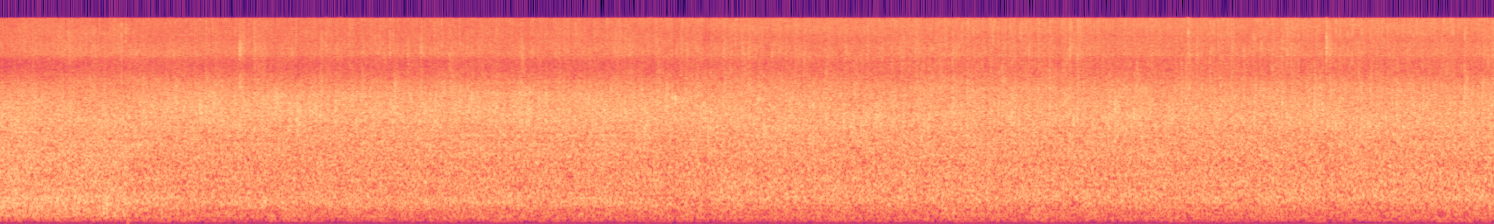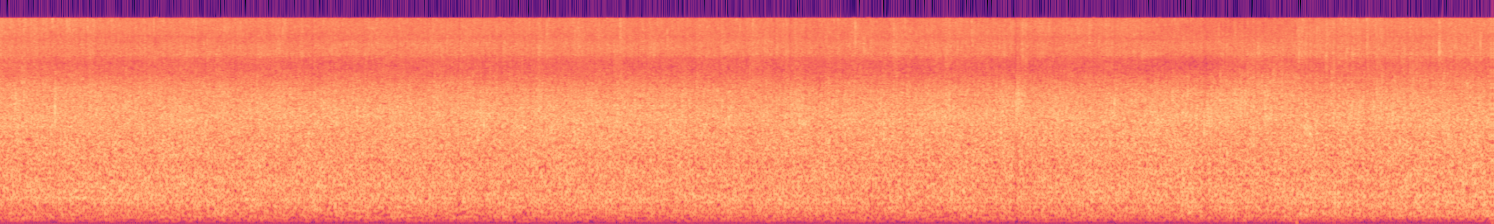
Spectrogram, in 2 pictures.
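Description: Steady heavy rain falling on garden plants and leaves, an even hiss that does not let up.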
